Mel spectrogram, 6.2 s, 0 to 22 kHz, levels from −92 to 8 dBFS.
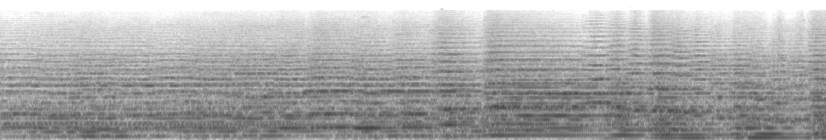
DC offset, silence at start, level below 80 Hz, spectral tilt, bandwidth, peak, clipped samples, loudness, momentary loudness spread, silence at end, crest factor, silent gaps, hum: under 0.1%; 0 s; -46 dBFS; -5 dB/octave; 16 kHz; -10 dBFS; under 0.1%; -25 LUFS; 5 LU; 0 s; 16 dB; none; none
